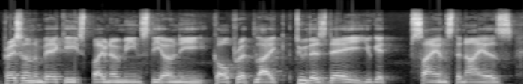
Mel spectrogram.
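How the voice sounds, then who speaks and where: A South African man whose first language is Afrikaans, reading a prepared script and then rambling loosely in a casual rant full of fillers and restarts. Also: on the low side. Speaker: political commentator.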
